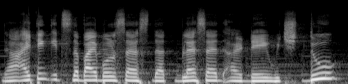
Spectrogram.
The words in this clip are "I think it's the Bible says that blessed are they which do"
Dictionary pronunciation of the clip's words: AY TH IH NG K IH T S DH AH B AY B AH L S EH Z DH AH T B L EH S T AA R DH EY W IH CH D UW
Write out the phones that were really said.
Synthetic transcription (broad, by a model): AY T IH NG K IH T S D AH B AY B AH L S EH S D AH T B L EH S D AA R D EY W IH CH D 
